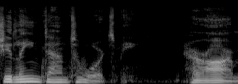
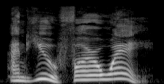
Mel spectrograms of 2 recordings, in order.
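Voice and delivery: anguished cry; 12 semitones higher, 9 dB louder than usual. A narrator's reading. Witch's lament of her burning.

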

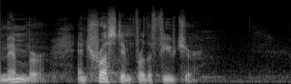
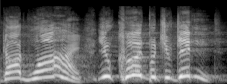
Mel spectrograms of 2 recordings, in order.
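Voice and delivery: much higher, louder cry of protest, slowing on the last words; angry at God; 14 dB louder, slower than usual. Retold or imitated. Pastor retelling his grief to the congregation, angry loud protest. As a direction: hurl the why at God. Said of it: "And I got mad".

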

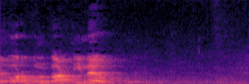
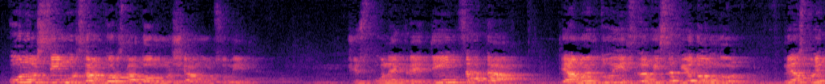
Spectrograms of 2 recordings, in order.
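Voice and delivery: raised, fervent sermon voice; preaching; 4 semitones higher than usual. Acted. Pastor urging his congregation, fervent raised preaching. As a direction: preach it out to the church with rising force.

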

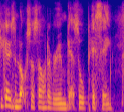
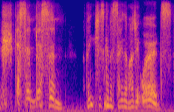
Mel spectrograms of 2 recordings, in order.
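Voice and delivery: eager little goblins; 3 semitones higher than usual. Acted. Goblins waiting for magic words, hushed excitement. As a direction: put on a conspiratorial goblin. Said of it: "these little goblins just sort of going".

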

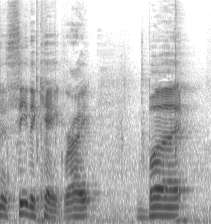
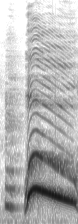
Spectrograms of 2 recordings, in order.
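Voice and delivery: loud high cheer; victory whoop; 11 dB louder than usual. Real, not acted. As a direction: celebrate the win.

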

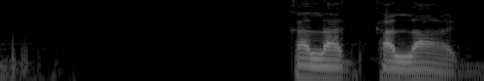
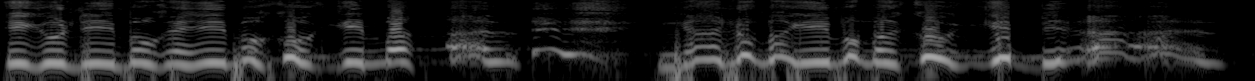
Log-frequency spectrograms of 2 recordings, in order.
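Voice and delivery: mock lament; slower than usual. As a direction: wail like a left-behind lover. Mourner's lament voiced at grave.

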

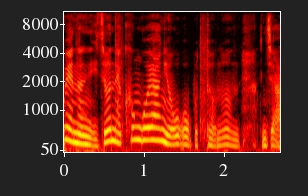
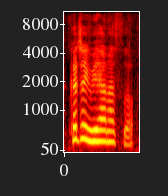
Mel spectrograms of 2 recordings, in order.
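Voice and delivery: loud high puzzled question; loud high why-did-you-stop; calling to the dog; 7 semitones higher, 7 dB louder, faster than usual. Real, not acted. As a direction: call out to the dog, louder and higher. Asking dog why it stopped.

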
